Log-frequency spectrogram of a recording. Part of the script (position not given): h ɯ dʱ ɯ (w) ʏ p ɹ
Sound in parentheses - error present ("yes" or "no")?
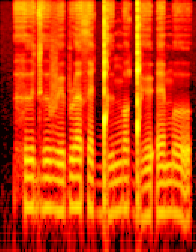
yes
